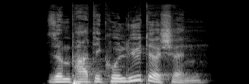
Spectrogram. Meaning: inflection of sympathicolytisch: 1. strong genitive masculine/neuter singular 2. weak/mixed genitive/dative all-gender singular 3. strong/weak/mixed accusative masculine singular
- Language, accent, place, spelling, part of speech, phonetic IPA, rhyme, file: German, Germany, Berlin, sympathicolytischen, adjective, [zʏmpatikoˈlyːtɪʃn̩], -yːtɪʃn̩, De-sympathicolytischen.ogg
